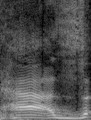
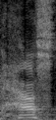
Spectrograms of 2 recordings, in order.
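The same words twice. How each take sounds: First: The word ends with a buzzing z sound. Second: The word ends with a hissing s sound. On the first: "We will have a z, z sound, not an s sound" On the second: "if it's followed by a two, it will have a s sound"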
